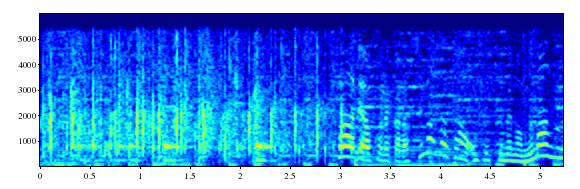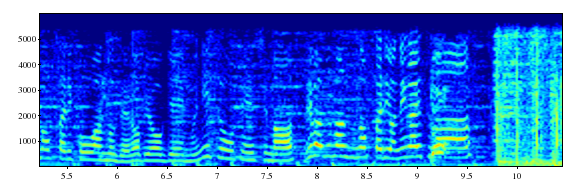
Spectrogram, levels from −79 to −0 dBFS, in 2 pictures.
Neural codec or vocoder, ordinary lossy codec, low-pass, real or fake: none; Opus, 64 kbps; 5.4 kHz; real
